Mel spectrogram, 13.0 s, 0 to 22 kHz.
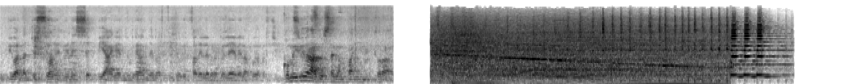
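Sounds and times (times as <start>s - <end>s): engine running falling in pitch: 6.5s - 11.9s
rapid horn toots: 10.7s - 11.9s.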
